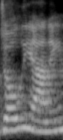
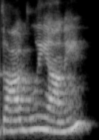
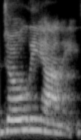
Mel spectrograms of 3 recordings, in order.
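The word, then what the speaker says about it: Dogliani: now this area called doliani now remember again the middle g is silent for this word so it's not dog gliani but doliani so do a deer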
